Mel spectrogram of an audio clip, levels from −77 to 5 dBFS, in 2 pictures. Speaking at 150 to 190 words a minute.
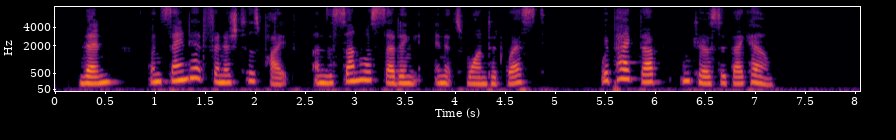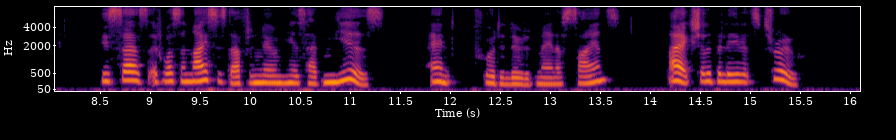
Yes: average, 170 wpm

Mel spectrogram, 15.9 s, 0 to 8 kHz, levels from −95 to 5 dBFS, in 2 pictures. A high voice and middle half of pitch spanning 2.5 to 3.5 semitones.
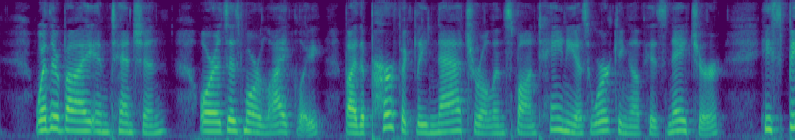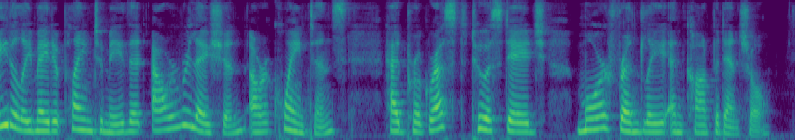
No: high, 195 Hz; average, 3.9 semitones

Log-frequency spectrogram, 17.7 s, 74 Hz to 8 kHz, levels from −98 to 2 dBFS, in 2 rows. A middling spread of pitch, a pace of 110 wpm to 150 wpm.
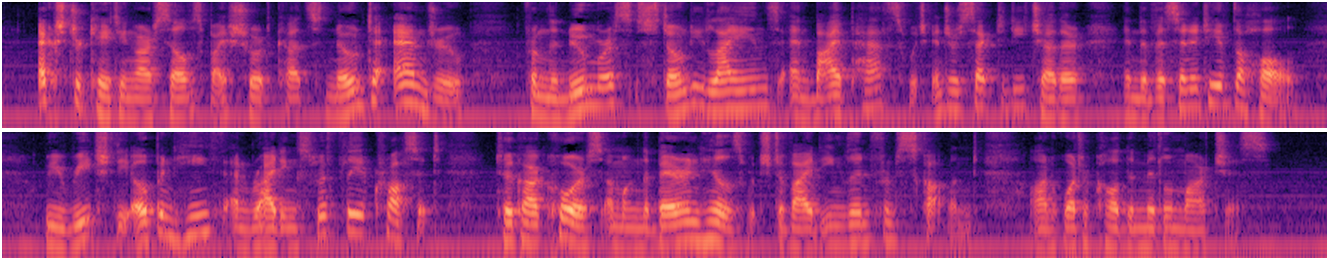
No: average, 4.5 semitones; average, 185 wpm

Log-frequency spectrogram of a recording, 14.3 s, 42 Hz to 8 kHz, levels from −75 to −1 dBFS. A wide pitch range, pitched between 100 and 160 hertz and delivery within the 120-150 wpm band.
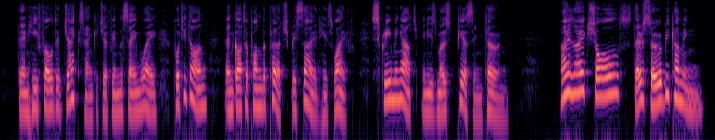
Yes: wide, 7.7 semitones; medium, 140 Hz; average, 140 wpm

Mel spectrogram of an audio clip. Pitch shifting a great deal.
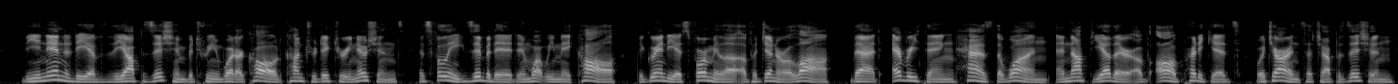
Yes: wide, 5.9 semitones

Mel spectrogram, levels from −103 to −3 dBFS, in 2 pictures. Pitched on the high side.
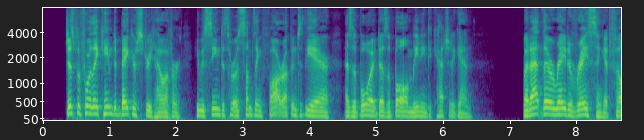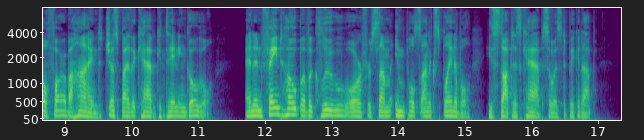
No: low, 125 Hz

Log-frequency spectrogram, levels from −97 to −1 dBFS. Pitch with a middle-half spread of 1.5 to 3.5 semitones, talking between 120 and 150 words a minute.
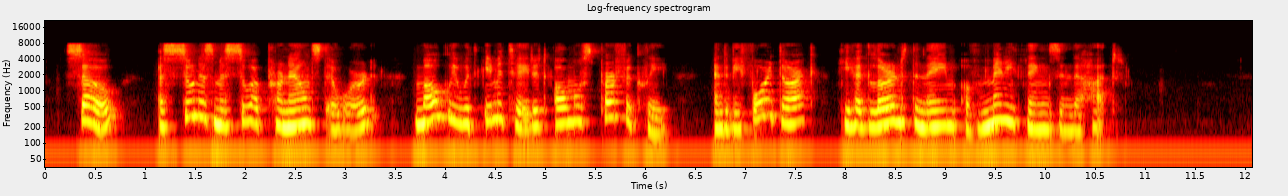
No: average, 4.6 semitones; average, 140 wpm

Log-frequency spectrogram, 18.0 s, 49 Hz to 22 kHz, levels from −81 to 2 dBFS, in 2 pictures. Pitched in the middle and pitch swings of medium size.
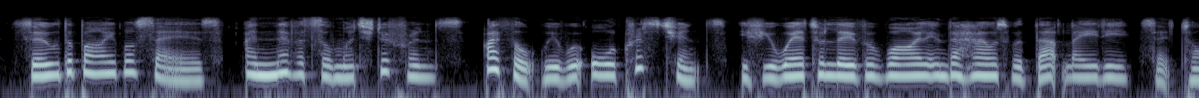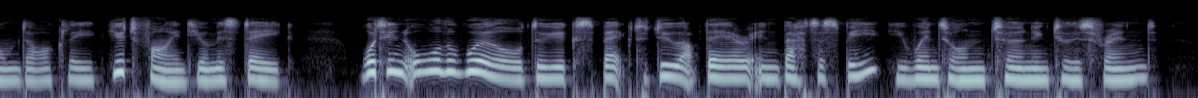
Yes: medium, 175 Hz; average, 4.3 semitones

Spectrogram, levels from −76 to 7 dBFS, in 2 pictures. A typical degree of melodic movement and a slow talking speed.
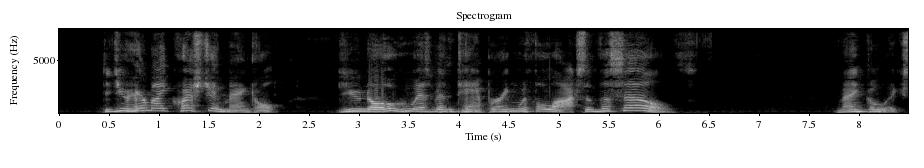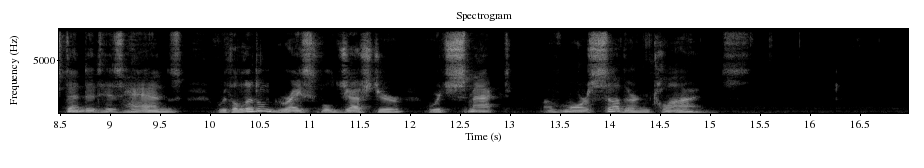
No: wide, 7.8 semitones; slow, 120 wpm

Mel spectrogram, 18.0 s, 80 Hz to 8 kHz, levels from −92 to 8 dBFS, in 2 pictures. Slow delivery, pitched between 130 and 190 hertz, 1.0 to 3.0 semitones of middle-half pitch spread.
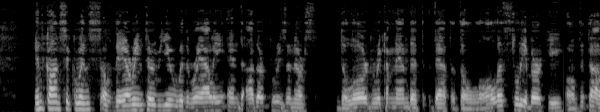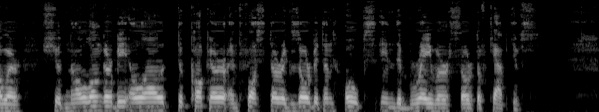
No: slow, 125 wpm; low, 115 Hz; narrow, 2.6 semitones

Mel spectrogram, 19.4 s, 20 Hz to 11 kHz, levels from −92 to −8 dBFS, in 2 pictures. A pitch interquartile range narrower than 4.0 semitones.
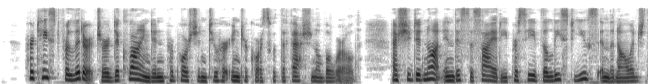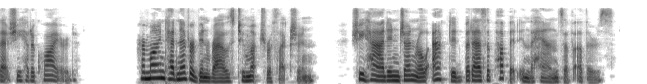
No: average, 4.7 semitones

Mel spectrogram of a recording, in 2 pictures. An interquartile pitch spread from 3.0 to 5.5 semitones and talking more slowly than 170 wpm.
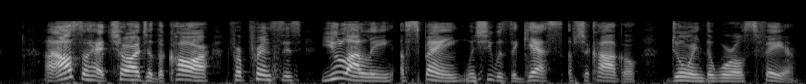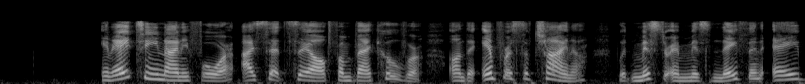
Yes: average, 5.1 semitones; average, 155 wpm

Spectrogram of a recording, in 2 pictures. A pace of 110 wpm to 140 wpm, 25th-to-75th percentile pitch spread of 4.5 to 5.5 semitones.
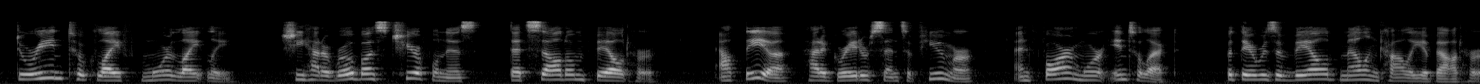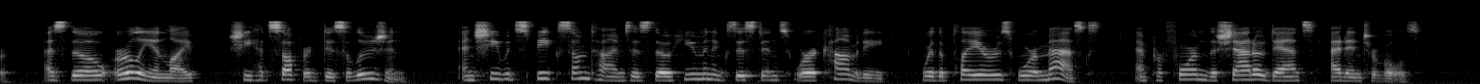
Yes: slow, 135 wpm; average, 5.1 semitones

